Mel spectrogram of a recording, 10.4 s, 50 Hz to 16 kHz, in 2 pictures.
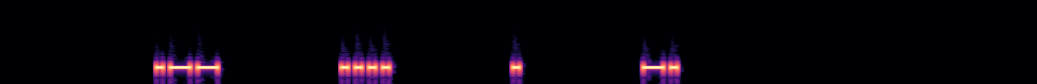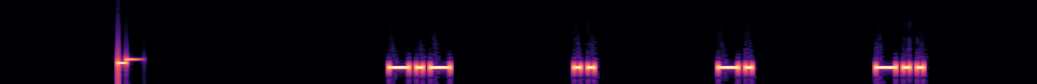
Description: Morse code, heard as a keyed tone, about 34 wpm, spaced as for 12 wpm, 690 Hz. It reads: WHEN KIND
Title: 6x Character Spacing - Top 200 Words - 35wpm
